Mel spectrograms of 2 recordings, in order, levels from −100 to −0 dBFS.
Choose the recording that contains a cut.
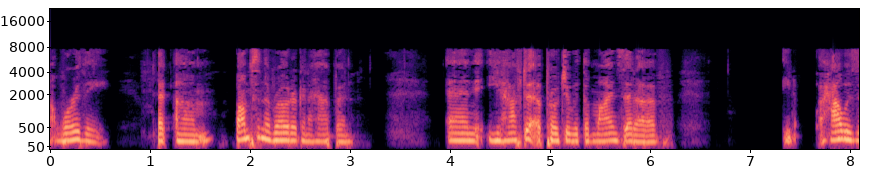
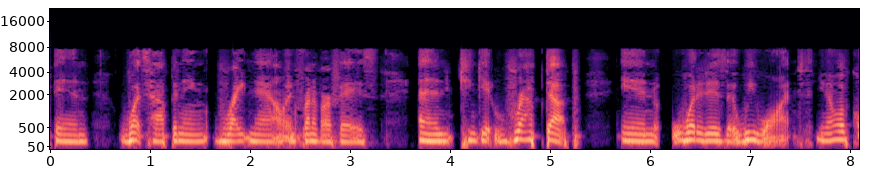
first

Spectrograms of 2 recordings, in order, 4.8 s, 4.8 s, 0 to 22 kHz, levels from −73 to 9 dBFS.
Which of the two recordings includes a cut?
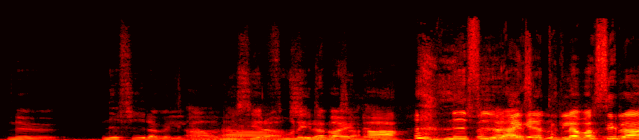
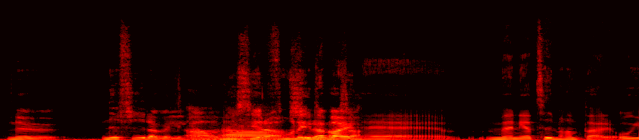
second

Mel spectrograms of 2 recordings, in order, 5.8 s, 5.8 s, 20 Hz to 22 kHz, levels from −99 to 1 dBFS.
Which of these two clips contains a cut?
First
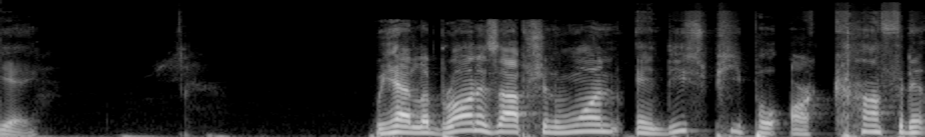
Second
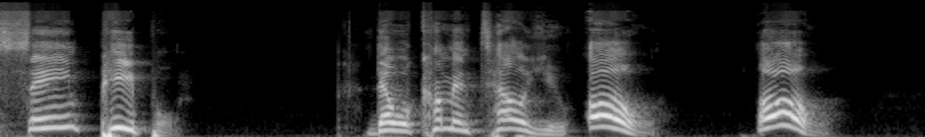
first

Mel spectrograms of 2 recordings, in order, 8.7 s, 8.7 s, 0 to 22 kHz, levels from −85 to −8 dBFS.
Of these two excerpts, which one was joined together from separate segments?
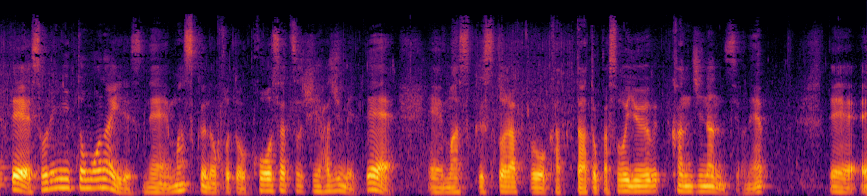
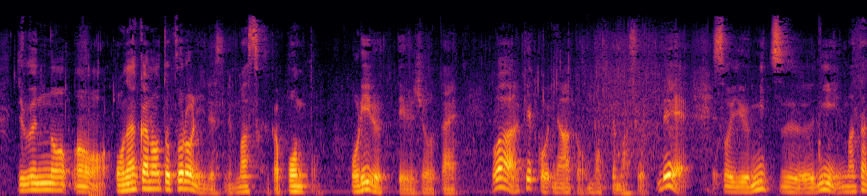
second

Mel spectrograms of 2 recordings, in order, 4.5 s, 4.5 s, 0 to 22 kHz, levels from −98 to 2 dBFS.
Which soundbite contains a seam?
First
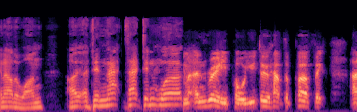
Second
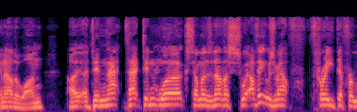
first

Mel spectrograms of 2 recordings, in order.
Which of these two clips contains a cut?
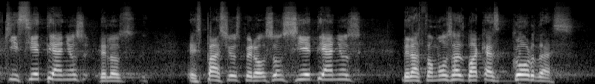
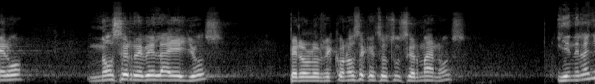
first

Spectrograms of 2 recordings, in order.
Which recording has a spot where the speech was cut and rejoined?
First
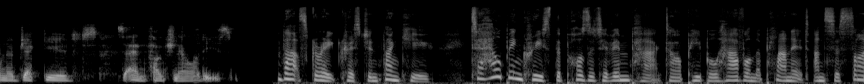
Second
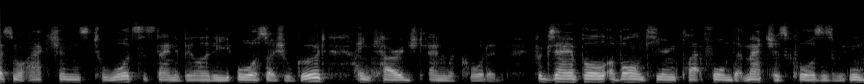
first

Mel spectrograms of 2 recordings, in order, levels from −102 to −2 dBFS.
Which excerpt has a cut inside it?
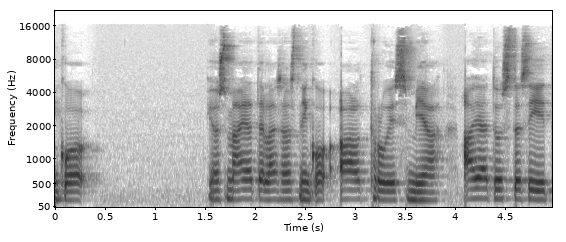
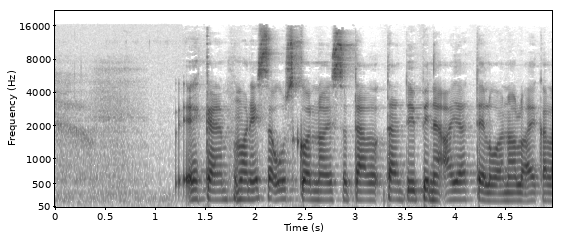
first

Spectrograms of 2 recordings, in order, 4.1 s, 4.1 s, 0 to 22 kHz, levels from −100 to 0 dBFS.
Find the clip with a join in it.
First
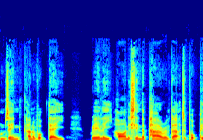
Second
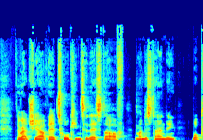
second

